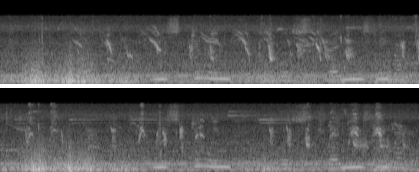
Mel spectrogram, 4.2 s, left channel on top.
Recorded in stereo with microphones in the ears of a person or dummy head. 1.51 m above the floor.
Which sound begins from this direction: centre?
A woman speaking, at 1.5 s.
